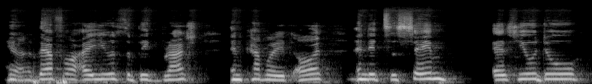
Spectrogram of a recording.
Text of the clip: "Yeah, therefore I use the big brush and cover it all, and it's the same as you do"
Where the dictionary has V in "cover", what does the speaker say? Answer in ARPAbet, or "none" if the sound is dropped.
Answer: V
